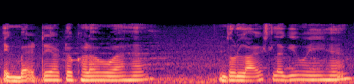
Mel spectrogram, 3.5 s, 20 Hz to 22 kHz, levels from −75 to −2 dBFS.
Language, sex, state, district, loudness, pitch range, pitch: Hindi, male, Madhya Pradesh, Katni, -16 LUFS, 155-170 Hz, 165 Hz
